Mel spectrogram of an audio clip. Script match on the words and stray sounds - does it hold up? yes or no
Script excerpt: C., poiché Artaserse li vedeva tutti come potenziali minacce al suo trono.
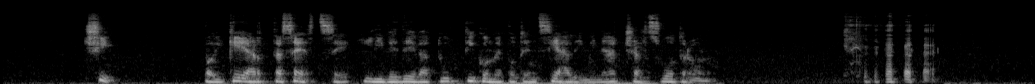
no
